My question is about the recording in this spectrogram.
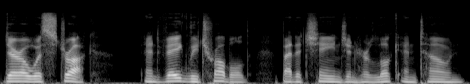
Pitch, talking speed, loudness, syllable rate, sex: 120 Hz, 180 wpm, -19 LUFS, 4.9 syllables/s, male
